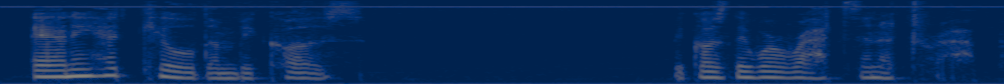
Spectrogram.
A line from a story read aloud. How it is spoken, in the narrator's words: he whispered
